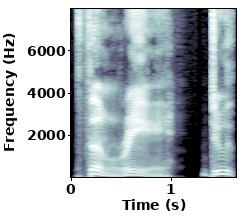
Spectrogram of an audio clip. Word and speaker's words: red: The American R sound. Like in red. To pronounce it, curl your tongue back slightly, but don't touch the roof of your mouth. Keep your lips slightly rounded.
